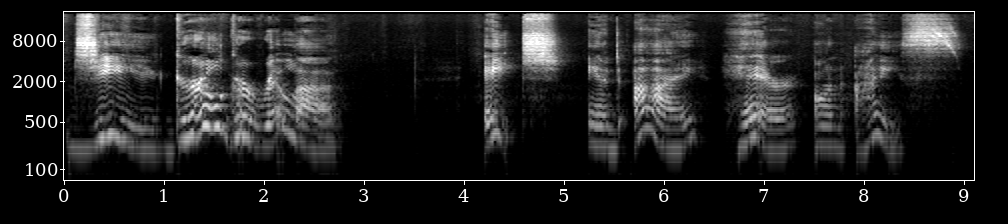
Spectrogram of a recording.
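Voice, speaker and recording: A woman reading a picture book aloud to children and teaching the alphabet, with deliberate pauses between phrases. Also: fairly high pitch, very animated, vocal fry, a bit bright. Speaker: read-aloud storyteller for children.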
